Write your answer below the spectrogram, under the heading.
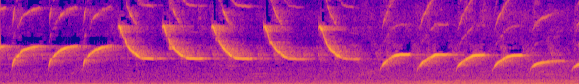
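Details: Canary singing loudly, a long-rolling master song for training other birds. Quick runs of sharp falling whistles repeat about four per second, then shift to lower rising-and-falling notes in a steady series.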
